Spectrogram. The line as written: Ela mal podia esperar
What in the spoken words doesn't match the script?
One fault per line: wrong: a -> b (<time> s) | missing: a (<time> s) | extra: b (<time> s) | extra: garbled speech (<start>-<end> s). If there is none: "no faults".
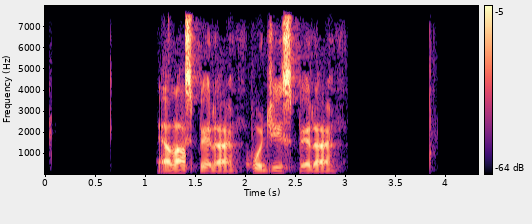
wrong: mal -> esperar (1.4 s)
